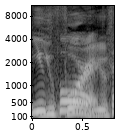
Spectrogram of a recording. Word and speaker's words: euphoric: You're, like, in a fork state. – A fork state? – Euphoric. That's what I meant.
